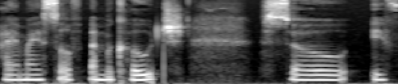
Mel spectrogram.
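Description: Her voice is a plain, everyday voice, pitched medium for a woman. The intonation is fairly even. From Texas, Brownsville. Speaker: podcast host, spiritual wellness coach. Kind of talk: casual solo podcast monologue. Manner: casual, conversational.

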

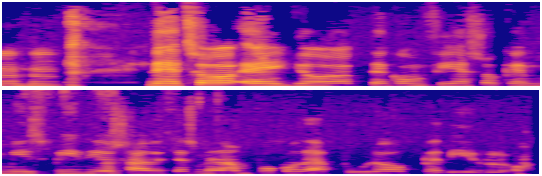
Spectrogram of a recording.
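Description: A woman has an ordinary speaking voice, fairly high in pitch and fairly even in intonation, with big swings in loudness and a dry, close sound with no echo. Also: moderate pace. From Spain, Alicante. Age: 20s. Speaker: community manager. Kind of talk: interview. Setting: remote call from Spain.

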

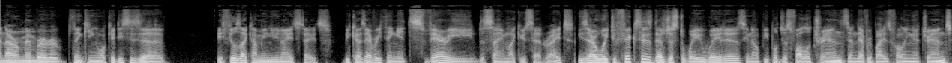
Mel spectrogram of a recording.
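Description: Very fast and fairly low-pitched, a man with a Portuguese accent speaks in a dark, mellow tone with fairly even intonation, the sound dry and close with no echo. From Portugal. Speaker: podcast host, chef. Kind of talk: interview.

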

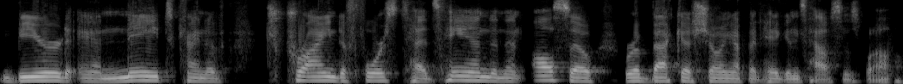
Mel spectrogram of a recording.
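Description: A man with a Midwestern US accent and a dark, mellow tone, at a fairly slow pace. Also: medium pitch for a man, ordinary pitch variation. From northern Illinois. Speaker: podcast host. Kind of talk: casual chat.

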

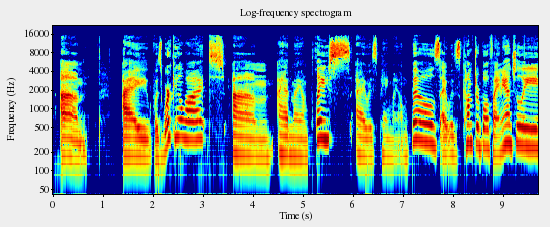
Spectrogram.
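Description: A woman with a Californian accent at a medium pitch, very slow pace and very wide pitch swings, on a very clean recording with a silent background. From Southern California, Orange County. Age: 20s. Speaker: dancer in recovery from addiction. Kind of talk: interview. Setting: studio.

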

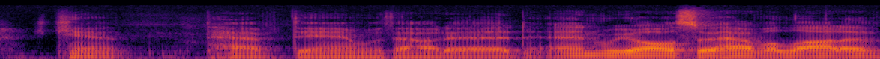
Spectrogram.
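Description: Speaking at a moderate pace, a man with an American accent has a very deep, low voice. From Maryland, US. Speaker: downhill skateboarder and event organizer. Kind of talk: casual chat.

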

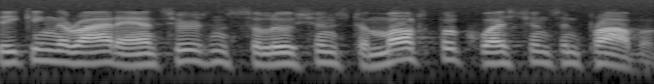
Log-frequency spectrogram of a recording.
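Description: A man speaks at a fairly quick pace with ordinary pitch variation. He has a normal speaking voice. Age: 40s. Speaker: service club director. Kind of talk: 1940s prepared radio speech. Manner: formal.

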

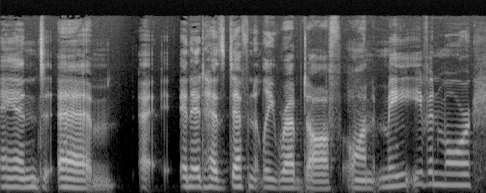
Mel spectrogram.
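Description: With an American accent, a woman speaks in an ordinary speaking voice at medium pitch and a moderate pace. Her intonation is fairly even on a very clean recording with a silent background. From Texas. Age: 40s. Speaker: host's wife. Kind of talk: casual chat.

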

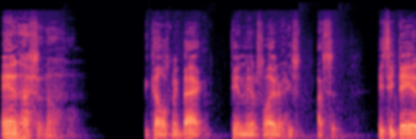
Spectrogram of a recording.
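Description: A man with an American accent speaks in a fairly low, monotone, flat voice, leaving long, frequent pauses. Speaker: bereaved father and former NASCAR crew chief. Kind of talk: tearful eulogy-like testimony about his late son. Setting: recorded interview. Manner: halting, choked with grief; raw, sincere, slow and emotional.

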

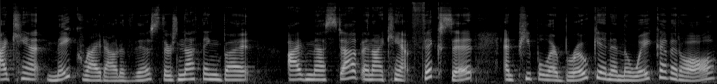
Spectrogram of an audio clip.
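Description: In an ordinary speaking voice, a woman talks at a moderate pace with a fairly high pitch and lively intonation, on a very clean recording with a silent background. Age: young. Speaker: stage actor. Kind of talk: interview.

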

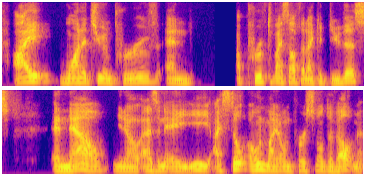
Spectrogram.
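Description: With an American accent, a man speaks in a plain, everyday voice at a moderate pace. His pitch is fairly high and his intonation fairly even, against a quiet background. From New Jersey. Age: 20s. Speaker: sales executive. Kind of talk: casual chat.

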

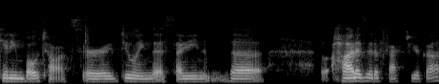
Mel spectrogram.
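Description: The speaker keeps a moderate pace with monotone, flat intonation. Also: woman. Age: 40s. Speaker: gut health coach. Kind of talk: interview.

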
